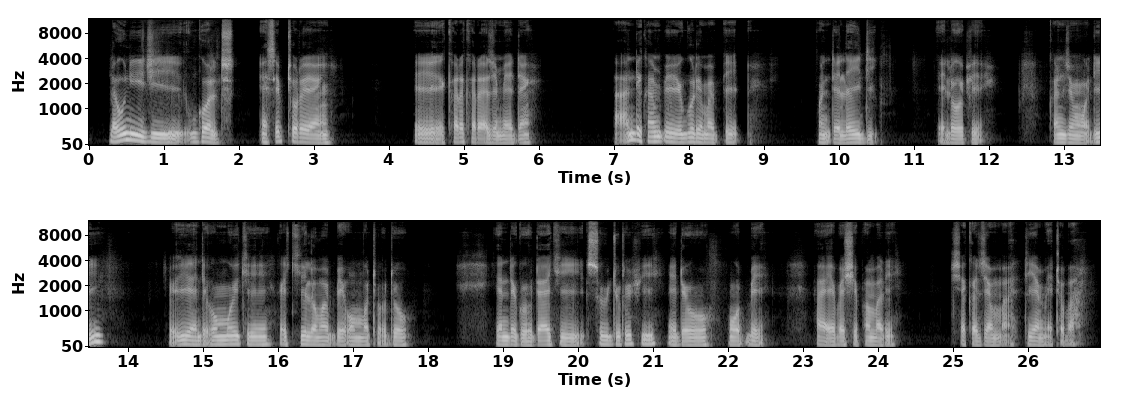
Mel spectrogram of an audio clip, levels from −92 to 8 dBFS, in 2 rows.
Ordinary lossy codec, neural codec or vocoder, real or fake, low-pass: none; none; real; none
